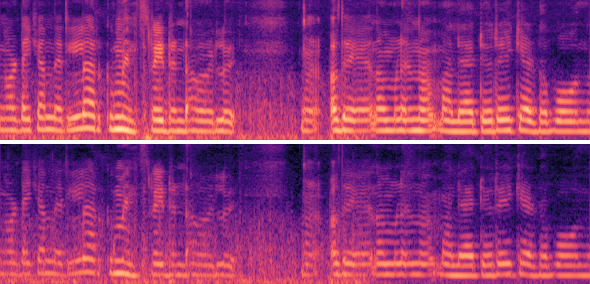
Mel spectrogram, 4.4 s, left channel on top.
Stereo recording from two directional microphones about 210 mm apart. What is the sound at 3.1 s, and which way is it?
Speech, 35° left (ahead or behind).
